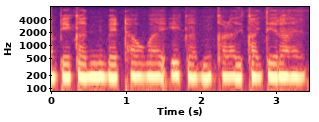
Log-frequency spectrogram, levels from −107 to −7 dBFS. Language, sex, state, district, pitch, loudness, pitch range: Hindi, female, Uttar Pradesh, Lalitpur, 185 Hz, -12 LUFS, 180-190 Hz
